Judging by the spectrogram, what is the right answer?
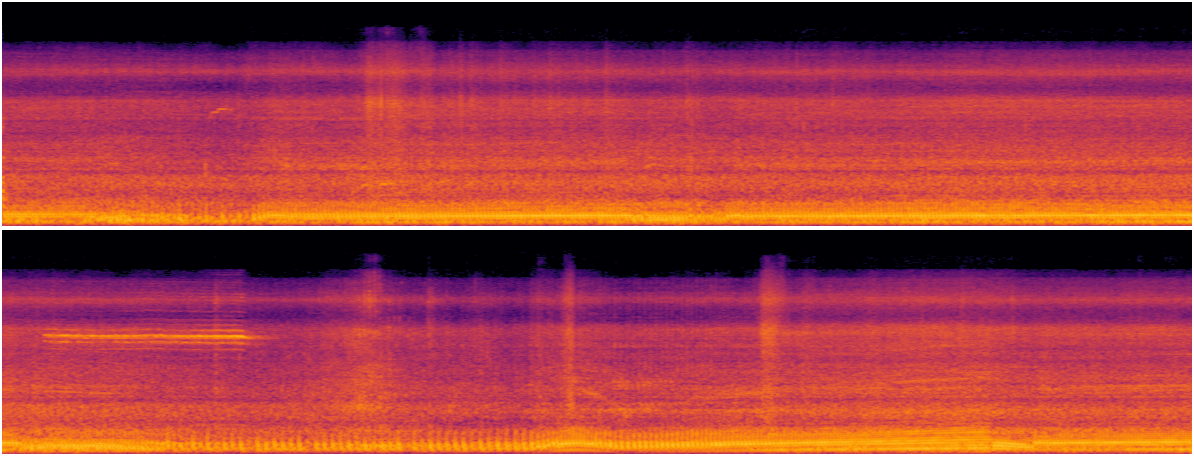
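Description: Motorcycle engine running under way, its hum shifting in pitch with speed. It eases off a little past the middle, then picks up again. A short high-pitched tone sounds about halfway through.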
